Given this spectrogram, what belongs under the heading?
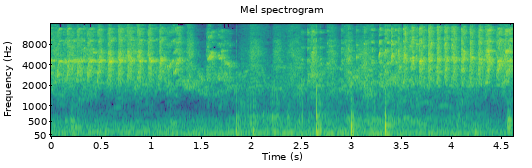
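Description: Pet birds kept as breeding pairs in a cage chirp rapidly and continuously up close, with a few sharp rattles of the cage partway through and no speech.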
